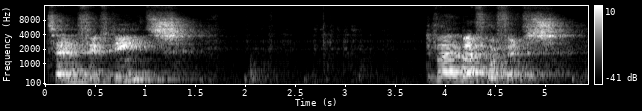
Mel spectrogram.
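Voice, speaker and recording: A man's voice: high-pitched, very slow, a bit bright, a little hiss or hum. A young man giving a casual, step-by-step math lesson on a livestream, repeating himself as he explains. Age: young adult. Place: indoor room with whiteboard in a public library. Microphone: phone camera a step away. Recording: echoey room, distant microphone.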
